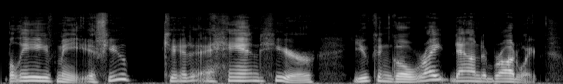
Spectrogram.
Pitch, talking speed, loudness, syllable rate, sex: 150 Hz, 160 wpm, -19 LUFS, 4.2 syllables/s, male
